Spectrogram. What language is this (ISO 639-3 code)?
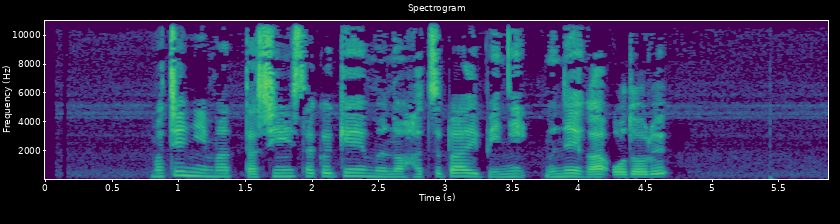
jpn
